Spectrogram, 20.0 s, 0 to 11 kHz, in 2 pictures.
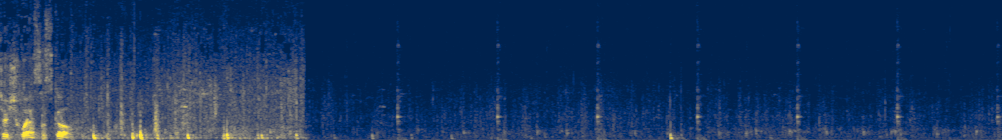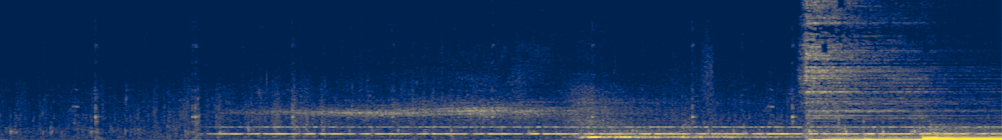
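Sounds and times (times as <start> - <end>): clock ticking: 3.8 - 4.2, 4.9 - 5.2, 5.9 - 8.2, 8.9 - 9.2, 9.9 - 10.1, 10.7 - 11.1, 11.8 - 13.3, 15.4 - 19.3
sustained music tone: 11.8 - 20.0.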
